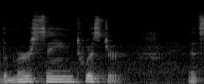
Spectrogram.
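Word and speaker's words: Mersenne: one is a random number generator called the mercene twister that's spelled n m-e-r-s-e-n-n-e so you can look it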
